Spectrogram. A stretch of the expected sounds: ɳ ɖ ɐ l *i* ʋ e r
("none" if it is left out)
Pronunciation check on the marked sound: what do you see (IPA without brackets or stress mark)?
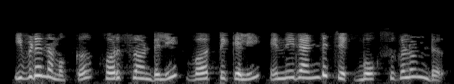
i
